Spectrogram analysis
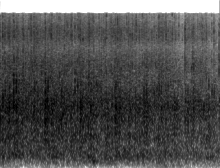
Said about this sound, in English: If you're thankful for Jesus this morning, would you give Him one big round of applause? Hallelujah.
